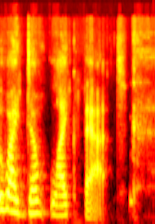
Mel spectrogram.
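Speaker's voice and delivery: ordinary talk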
